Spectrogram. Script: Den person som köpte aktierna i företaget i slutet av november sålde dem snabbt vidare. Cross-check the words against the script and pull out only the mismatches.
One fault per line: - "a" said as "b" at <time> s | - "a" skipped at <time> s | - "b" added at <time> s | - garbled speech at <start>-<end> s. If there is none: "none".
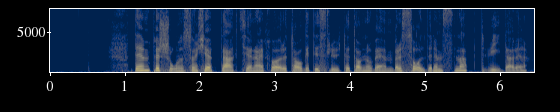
none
